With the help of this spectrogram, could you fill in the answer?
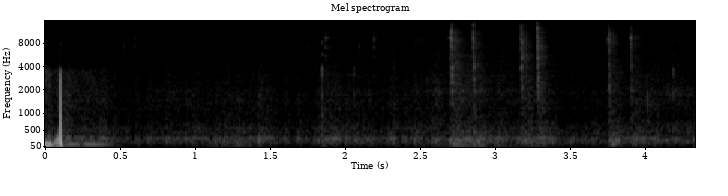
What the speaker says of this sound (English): type at the open space, type CMD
